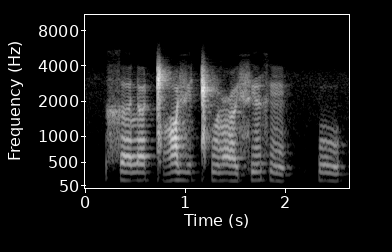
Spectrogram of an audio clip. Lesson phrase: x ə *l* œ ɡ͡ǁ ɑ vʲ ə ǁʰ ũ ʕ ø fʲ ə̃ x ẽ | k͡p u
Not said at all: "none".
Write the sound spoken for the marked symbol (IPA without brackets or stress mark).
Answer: l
